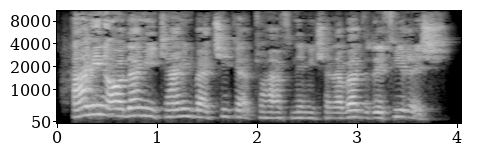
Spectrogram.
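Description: A man delivers a religious talk with a rough, gravelly edge to his voice. He explains his points patiently and keeps checking in with rhetorical questions. The sound rings out in an echoey room. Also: sits high. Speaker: religious lecturer.

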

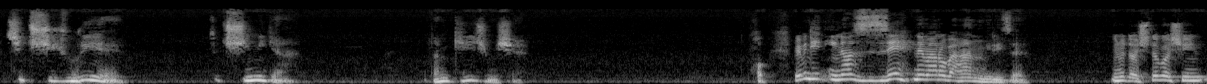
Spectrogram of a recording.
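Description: A man's voice: a little high, gravelly, husky. A male preacher giving a religious lecture, emphatic and full of rhetorical questions to his audience.

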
